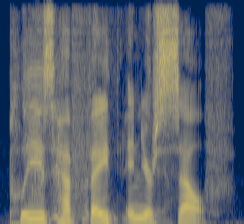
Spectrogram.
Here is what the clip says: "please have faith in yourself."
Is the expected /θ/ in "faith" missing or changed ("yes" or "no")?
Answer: no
